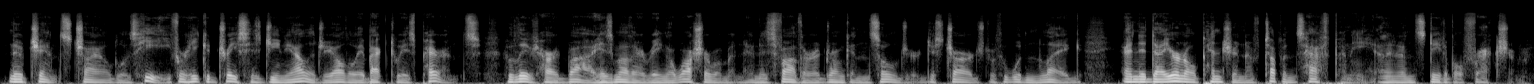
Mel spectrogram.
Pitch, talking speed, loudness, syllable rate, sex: 100 Hz, 190 wpm, -20 LUFS, 5.3 syllables/s, male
